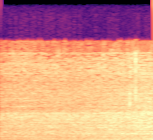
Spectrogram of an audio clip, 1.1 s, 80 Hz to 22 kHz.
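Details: Off-road utility vehicle after adding relay-controlled accessory fuse panel, all accessories on, about 7 amps total draw; steady even rush of air with low hum holding pitch; heater blower running normally on high.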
